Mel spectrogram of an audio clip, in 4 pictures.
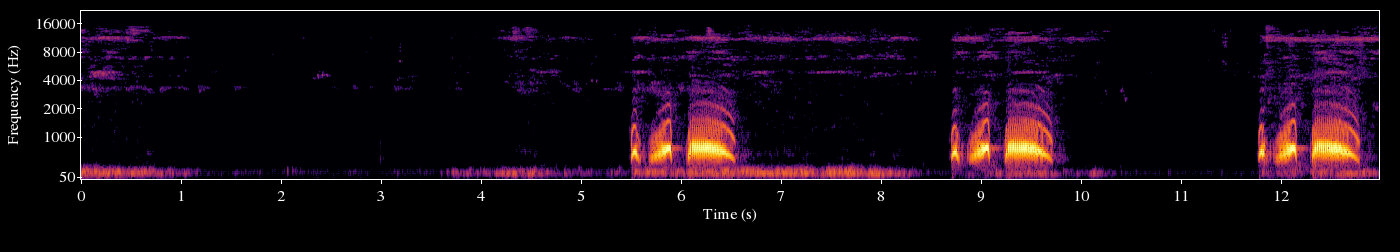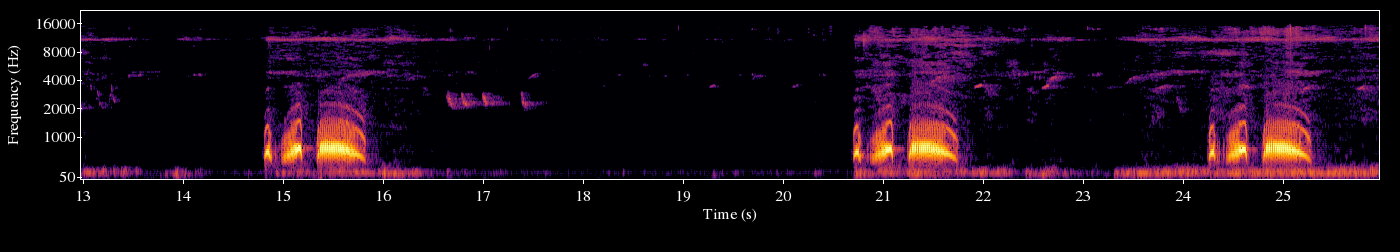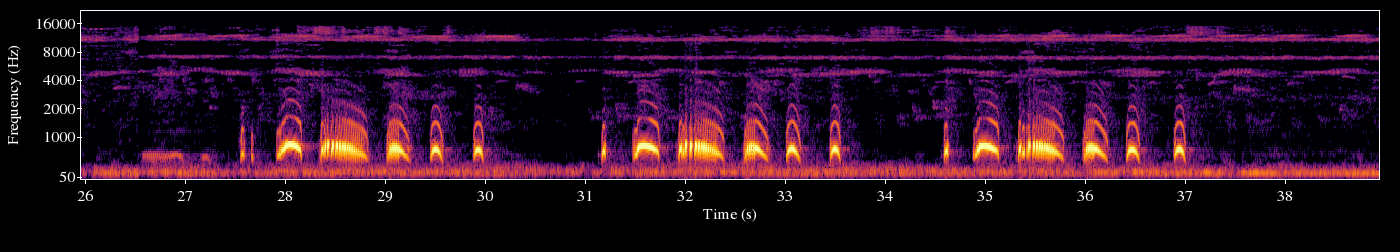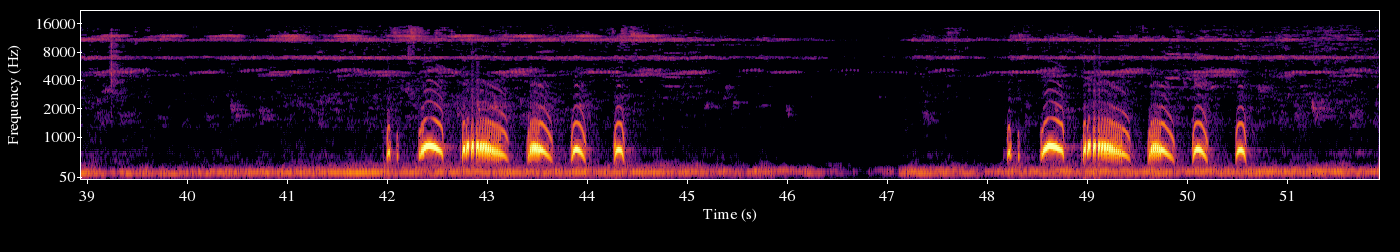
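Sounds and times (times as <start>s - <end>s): faint low hum: 0.0s - 51.9s
dove cooing: 5.5s - 7.0s, 8.7s - 9.8s, 11.8s - 13.0s, 14.8s - 16.0s, 20.7s - 21.9s, 24.2s - 25.4s, 26.5s - 30.5s, 31.2s - 33.8s, 34.4s - 37.2s, 42.0s - 44.6s, 48.2s - 50.8s.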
